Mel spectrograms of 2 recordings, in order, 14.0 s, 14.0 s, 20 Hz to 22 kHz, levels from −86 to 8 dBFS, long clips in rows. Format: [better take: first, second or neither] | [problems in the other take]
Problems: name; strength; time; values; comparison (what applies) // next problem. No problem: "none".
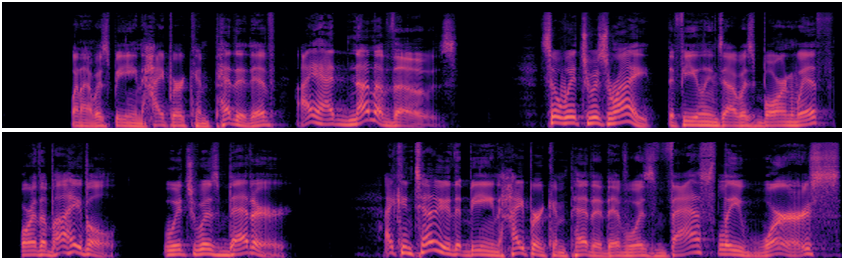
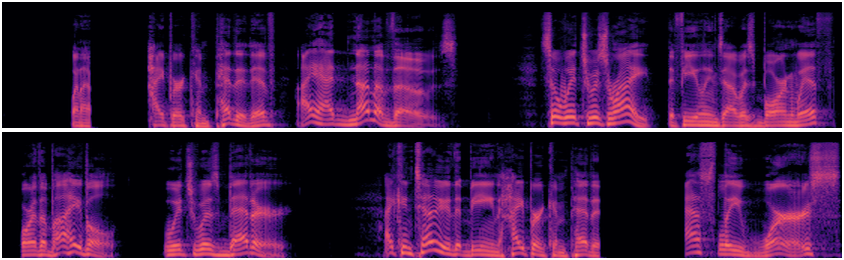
first | audio cutting out; at 0.5 s and at 12 s for 0.5 s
